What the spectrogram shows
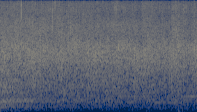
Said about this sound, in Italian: Vogliamo applaudire e benedire il nome del Signore. Alleluia!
